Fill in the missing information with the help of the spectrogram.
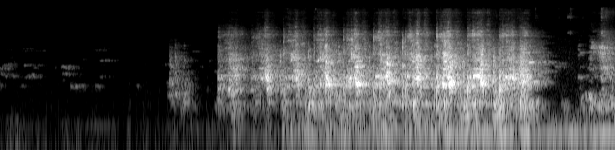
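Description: Metal spoon scraping and knocking against a metal kadhai as thick singhara-flour halwa is stirred hard: a rapid run of strokes, several a second, starting about three seconds in and stopping near the end.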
